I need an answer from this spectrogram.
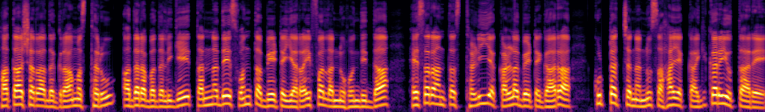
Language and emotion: Kannada, neutral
